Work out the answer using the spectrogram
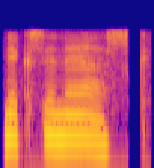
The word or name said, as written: Nixonesque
